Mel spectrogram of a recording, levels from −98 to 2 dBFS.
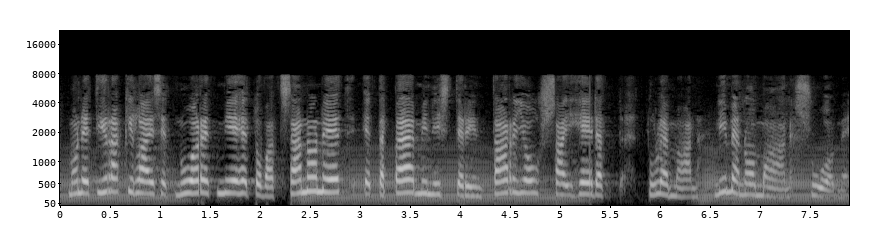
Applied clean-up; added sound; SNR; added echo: none; Brass instrument; 20 dB; none.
